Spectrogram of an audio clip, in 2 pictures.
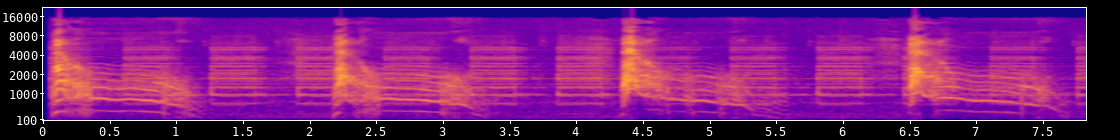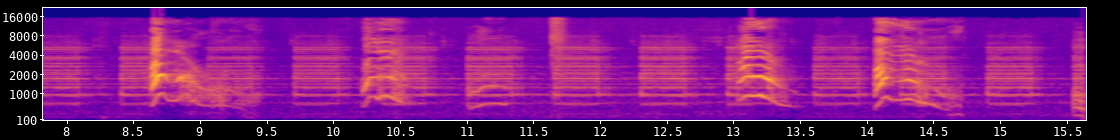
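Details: A Pomeranian tries to howl along with an iPhone alarm, giving high, falling howls about every two seconds over the steady electronic tone, and the attempt sets off a sneezing attack.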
